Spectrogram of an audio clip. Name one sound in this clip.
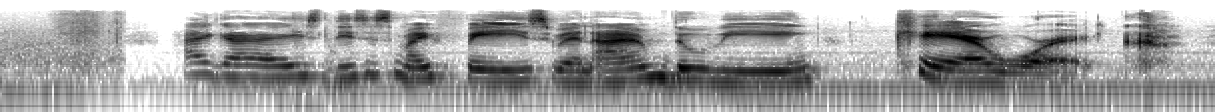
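A young woman speaks with animation close up.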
